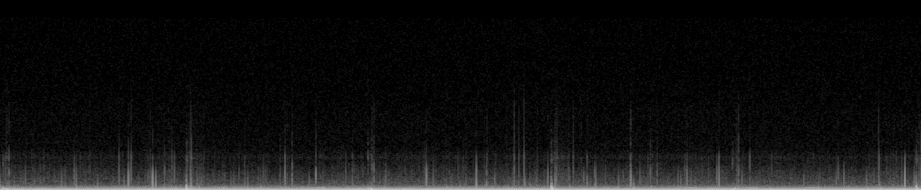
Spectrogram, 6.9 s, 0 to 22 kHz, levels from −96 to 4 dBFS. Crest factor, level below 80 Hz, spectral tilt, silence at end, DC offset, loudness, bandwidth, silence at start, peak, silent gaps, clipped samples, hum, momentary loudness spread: 18 dB; -28 dBFS; -11.5 dB/octave; 0 s; under 0.1%; -28 LUFS; 2.8 kHz; 0 s; -8 dBFS; none; under 0.1%; none; 2 LU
